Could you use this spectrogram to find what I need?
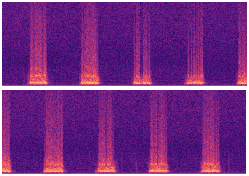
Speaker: Mitral regurgitation at the apex, a high-pitched blowing murmur which is pansystolic, that is reaches the second heart sound.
